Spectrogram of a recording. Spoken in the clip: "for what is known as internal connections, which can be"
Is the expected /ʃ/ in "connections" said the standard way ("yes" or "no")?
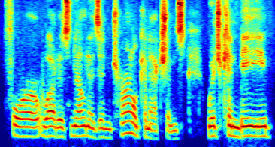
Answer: yes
